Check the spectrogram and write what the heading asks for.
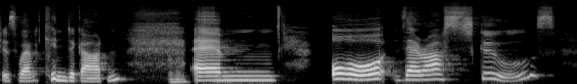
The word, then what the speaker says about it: kindergarten: and we call it kindergarten we don't actually pronounce it garten we say garden so we make it sound english as well kindergarten um or there are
